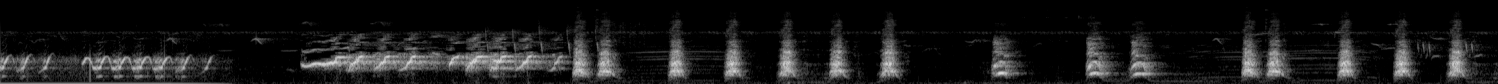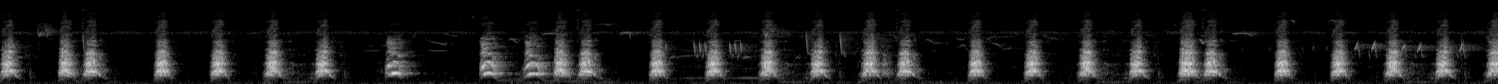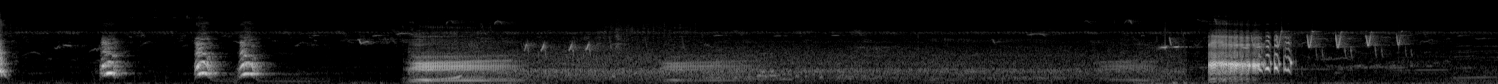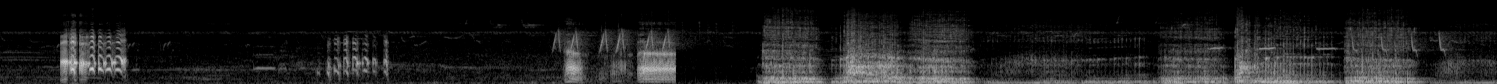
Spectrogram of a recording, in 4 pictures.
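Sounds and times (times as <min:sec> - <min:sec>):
dog barking: 0:03.4 - 0:09.1, 0:09.9 - 0:11.7, 0:12.4 - 0:19.2, 0:19.8 - 0:30.1, 0:31.0 - 0:31.3, 0:31.9 - 0:32.7.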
